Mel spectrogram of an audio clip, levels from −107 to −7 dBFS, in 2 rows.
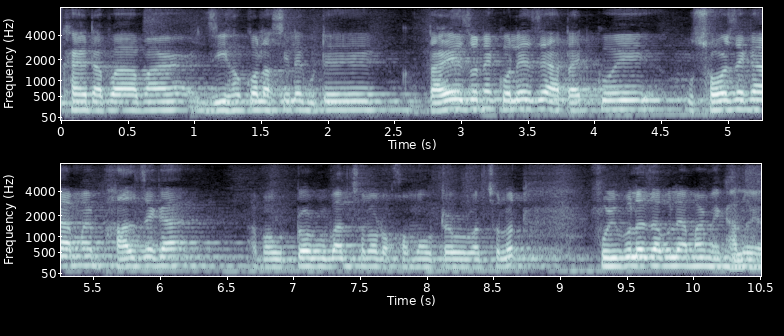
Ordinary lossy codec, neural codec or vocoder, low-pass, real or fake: none; none; none; real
